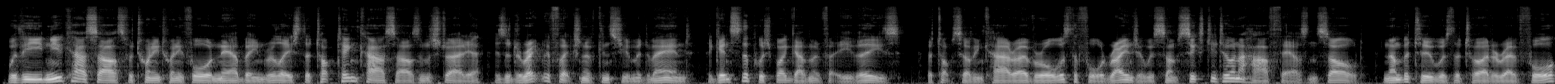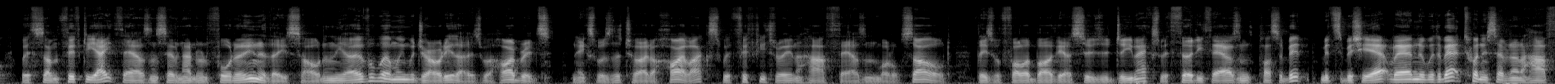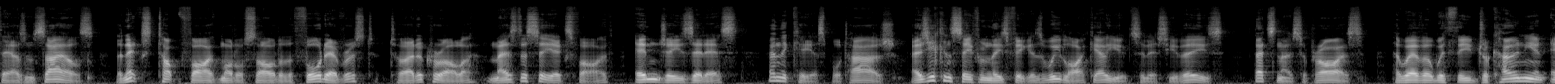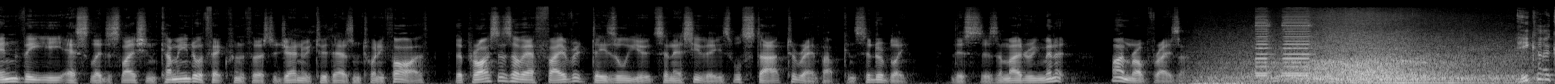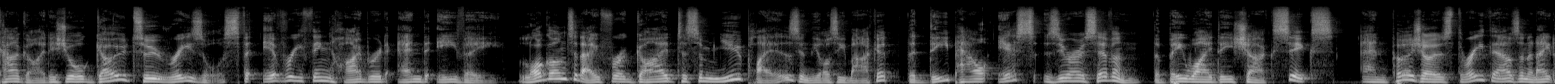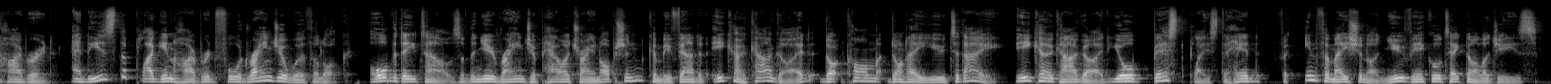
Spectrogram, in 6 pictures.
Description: Radio Segments Motoring Minute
